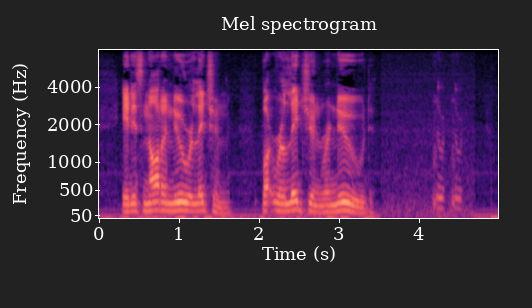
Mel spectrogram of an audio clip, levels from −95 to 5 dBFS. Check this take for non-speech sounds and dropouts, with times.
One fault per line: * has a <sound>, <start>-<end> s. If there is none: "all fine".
* has a laugh, 4.2-4.5 s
